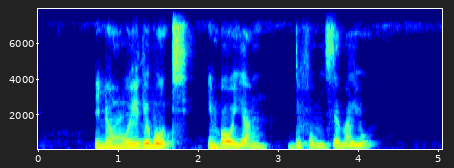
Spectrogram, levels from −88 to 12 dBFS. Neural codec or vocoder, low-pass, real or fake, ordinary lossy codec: codec, 16 kHz in and 24 kHz out, 1.1 kbps, FireRedTTS-2 codec; 7.2 kHz; fake; Opus, 32 kbps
